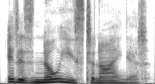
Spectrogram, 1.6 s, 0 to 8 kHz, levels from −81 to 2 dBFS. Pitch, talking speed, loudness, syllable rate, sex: 200 Hz, 230 wpm, -16 LUFS, 5.8 syllables/s, female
